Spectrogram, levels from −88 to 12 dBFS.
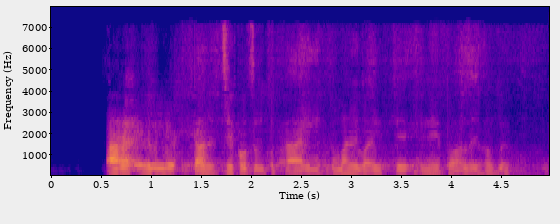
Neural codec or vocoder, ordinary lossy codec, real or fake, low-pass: codec, 16 kHz in and 24 kHz out, 0.6 kbps, FireRedTTS-2 codec; AAC, 32 kbps; fake; 7.2 kHz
